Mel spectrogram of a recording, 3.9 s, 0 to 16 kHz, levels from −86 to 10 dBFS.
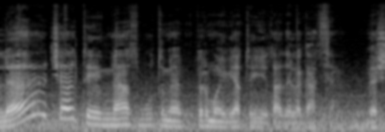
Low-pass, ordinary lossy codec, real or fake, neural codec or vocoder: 14.4 kHz; AAC, 48 kbps; real; none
